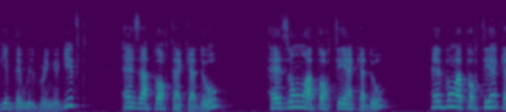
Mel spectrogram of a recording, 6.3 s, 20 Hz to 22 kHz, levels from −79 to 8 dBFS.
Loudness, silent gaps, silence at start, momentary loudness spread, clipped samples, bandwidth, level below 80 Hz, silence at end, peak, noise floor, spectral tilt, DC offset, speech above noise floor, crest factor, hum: -37 LUFS; none; 0 s; 12 LU; under 0.1%; 16.5 kHz; -74 dBFS; 0 s; -18 dBFS; -69 dBFS; -4.5 dB/octave; under 0.1%; 33 dB; 20 dB; none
